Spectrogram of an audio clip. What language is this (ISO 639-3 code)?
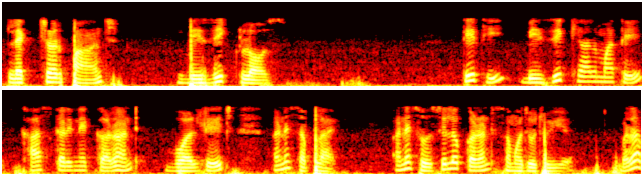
guj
